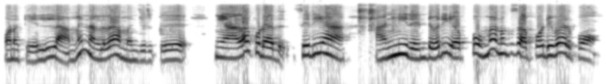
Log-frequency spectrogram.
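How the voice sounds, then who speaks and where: A woman's voice: high-pitched, fairly quick, a bit bright. A woman voicing a caring sister-in-law in a cartoon, soothing and reassuring. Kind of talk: cartoon voice acting.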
